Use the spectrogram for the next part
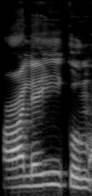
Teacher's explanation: नून की हरकत को लंबा नहीं करेंगे। अलैकुम, आइन को वस्ते खल्क से अदा करते हुए लई पे या लीन का कायदा हो रहा है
